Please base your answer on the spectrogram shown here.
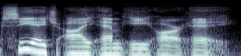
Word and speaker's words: chimera: they're different other words that really are confusing CH imer a chimera yes chimera yes many people to marry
